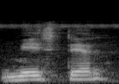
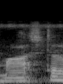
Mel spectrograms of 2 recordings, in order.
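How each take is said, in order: First: The first vowel sounds like 'ay'. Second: The first vowel sounds like 'aa'. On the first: The speaker calls it wrong. "अगर सभी जगह ए को ए ही उच्चारण करेंगे" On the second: The speaker calls it right. "मास्टर में आ आ गया"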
